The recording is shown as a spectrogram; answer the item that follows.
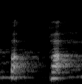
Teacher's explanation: इसको जब हम बोलते हैं तो हमारे ओठ आपस में टकराते हैं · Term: ओष्ठ व्यंजन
